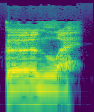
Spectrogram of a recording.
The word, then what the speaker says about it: Burnley: rather than it being like L-E-Y we pronounce it L-E-H so it's like Burnley that everyone everyone mugs me off for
